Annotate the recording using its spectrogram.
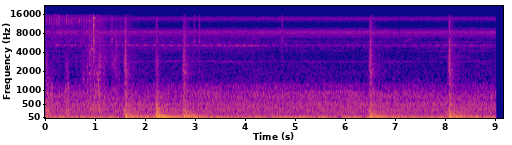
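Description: Menu clicks sound sharply, a few times.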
